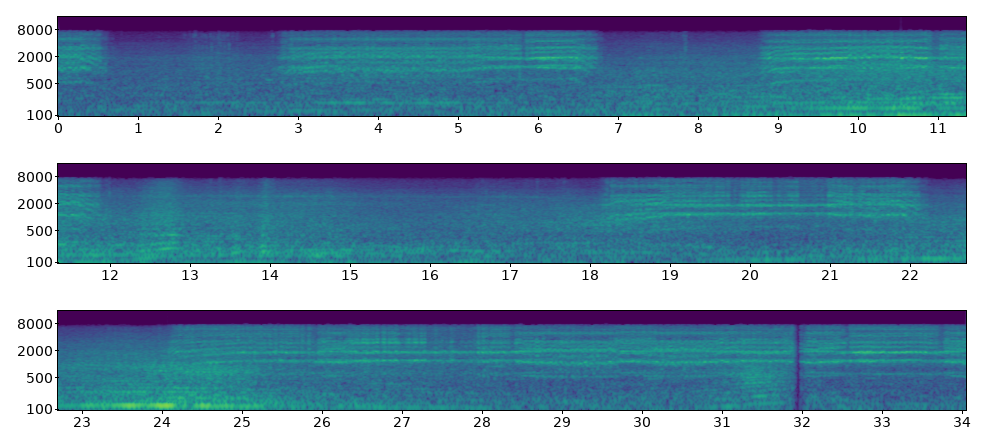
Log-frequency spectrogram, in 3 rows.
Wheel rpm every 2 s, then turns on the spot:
70, 60, 160, 90, 60, 150, 20, 0, 10, 110, 160, 40, 110, 160, 160, 160, 160.
0-2 6-8 12-14 22-24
